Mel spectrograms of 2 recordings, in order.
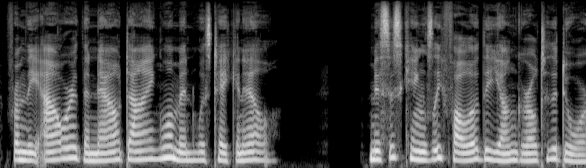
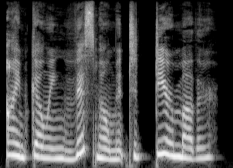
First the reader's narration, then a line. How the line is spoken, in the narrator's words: cried Hilda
